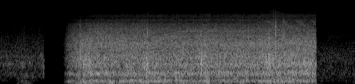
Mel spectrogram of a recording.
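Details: A steady roar of broadband noise like wind or a passing vehicle in a Vancouver Island forest, broken by a short silence near the start, with no animal sounds heard.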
